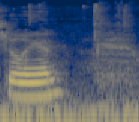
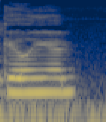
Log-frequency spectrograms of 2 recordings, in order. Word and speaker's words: Gillian: My name is Jillian with a G, but pronounced like it is with a J, not Gillian.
